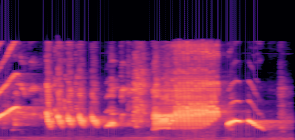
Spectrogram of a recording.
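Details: Asian pied starling, a kept bird bobbing its head as it sings: a series of quick scratchy notes, then a fast rattling trill, ending in a slurred falling whistle.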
